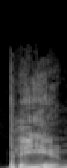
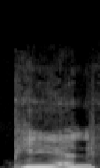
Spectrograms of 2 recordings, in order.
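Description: First: High, drawn-out peeing; dad's voice. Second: Stretched high peeing; dad's voice. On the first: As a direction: stretch it over eight syllables. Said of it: "like, eight syllables". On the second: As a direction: draw it out like her dad. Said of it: "I can hear your dad's voice". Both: Retold or imitated.

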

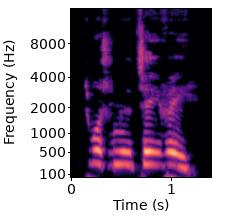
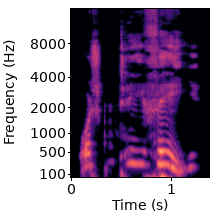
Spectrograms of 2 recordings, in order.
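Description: First: Said in the usual way. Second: Slow doubtful echo of the words; skeptical. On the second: A narrator's reading. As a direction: repeat it like you don't believe it. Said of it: "Blake said skeptically".

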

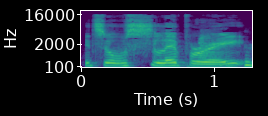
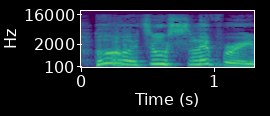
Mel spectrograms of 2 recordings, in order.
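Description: First: Film quote in a raised, put-on voice; mock movie-character delivery; quoted film line. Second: High, loud gasp of pretend horror; hammed-up shock with a gasped start; mock horrified. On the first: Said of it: "and he says". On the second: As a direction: play horrified, pitched way up. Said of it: "look horrified and be like".

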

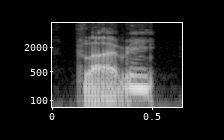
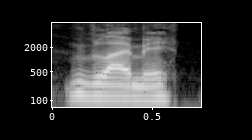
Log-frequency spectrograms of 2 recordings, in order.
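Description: First: Higher, cracked exclamation; voice break. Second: Said in the usual way. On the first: Real, not acted. Vlogger caught out mid-exclamation, voice breaking. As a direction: let the voice break on the word. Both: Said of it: "Voice break".

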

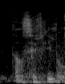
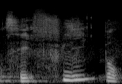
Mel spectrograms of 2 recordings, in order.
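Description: First: Low, soft "c'est flippant"; quiet dismay. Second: "flippant" stretched slowly, syllable by syllable; drawn-out FLIPPANT. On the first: Host taking in the copied badge, "c'est flippant" said low and quiet. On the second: Host driving home the scare, "flippant" slow and stretched out. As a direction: draw out "flippant" for emphasis. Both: Real, not acted.

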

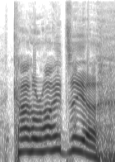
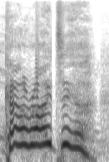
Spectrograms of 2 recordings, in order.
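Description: First: Raised, eager call that Kyle Ryde's here; excited spotting. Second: Much higher and louder: Kyle Ryde's here; thrilled repeat. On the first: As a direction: call it out like a fan who has just spotted a star. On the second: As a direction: squeal the name the second time, beside yourself. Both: Real, not acted.

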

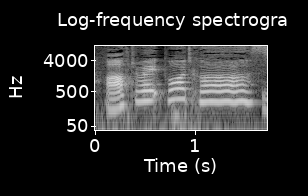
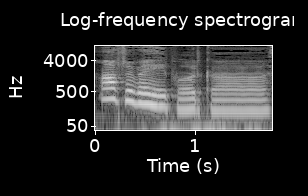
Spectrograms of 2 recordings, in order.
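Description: First: Drawn-out, high-pitched podcast name; high intro jingle. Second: Slow, drawn-out low delivery of the show name; going low. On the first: Host rehearsing the podcast intro with co-host, high and drawn out. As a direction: send the show name up high. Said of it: "You're meant to go high". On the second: Co-host rehearsing the intro the wrong way, low and slow. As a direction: take the podcast name down low, stretching it. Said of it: "You are going low". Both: Shown as a demonstration.

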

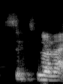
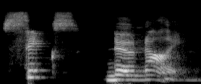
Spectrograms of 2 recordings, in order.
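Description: First: Flat, unbothered "six no nine"; cool dismissive "six no nine"; deadpan dismissal. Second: Slow, careful "Six no nine"; learner's hesitant "Six no nine"; wrong try. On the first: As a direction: brush it off, no smile, "six no nine". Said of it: "You have to be like". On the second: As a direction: spell out "Six no nine" word by word. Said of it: "you don't say it correctly". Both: Shown as a demonstration.

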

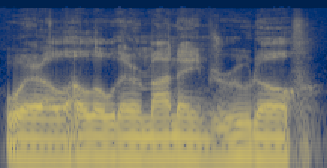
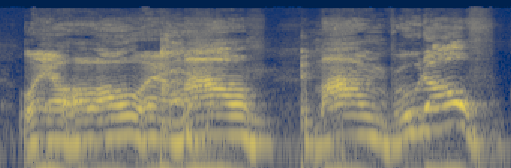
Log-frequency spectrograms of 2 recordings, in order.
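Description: First: A tough southern reindeer says hello; tough southern Rudolph. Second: Higher, louder, slow hammed-up southern voice; bad southern Rudolph impression. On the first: Shown as a demonstration. A Southern accent, for the players. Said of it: "give me the accent again". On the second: A player botches a Southern accent, overblown. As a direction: play a failed roll, botched reindeer accent. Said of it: "what you think a two would be".

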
